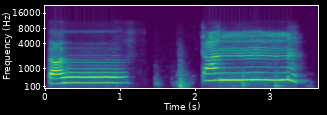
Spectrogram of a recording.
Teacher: Ta with a fathatain, a 2-second nasal sound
